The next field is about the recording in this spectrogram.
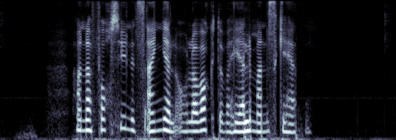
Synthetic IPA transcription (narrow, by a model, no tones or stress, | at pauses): hɑnæːʁfɔʁsyːnət̪sɛ̰ŋəlʔo̰ːhɔlːəʋɑkt̪oːʋəʁheːləmɛnːəskəheːt̪n̩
